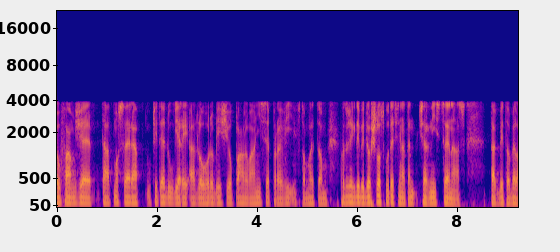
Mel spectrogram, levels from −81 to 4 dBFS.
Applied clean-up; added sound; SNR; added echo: neural mask model DeepFilterNet 3.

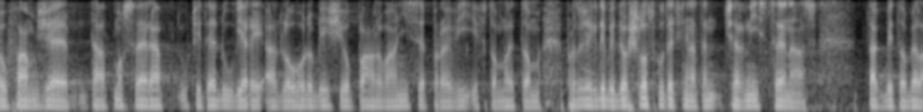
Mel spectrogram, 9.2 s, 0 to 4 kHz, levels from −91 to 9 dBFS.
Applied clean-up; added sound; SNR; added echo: none; none; none; none.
